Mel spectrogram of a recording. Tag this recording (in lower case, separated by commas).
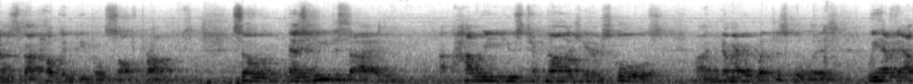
man speaking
